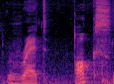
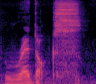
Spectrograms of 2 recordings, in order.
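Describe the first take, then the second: First: "red ox" said as two separate words; split pronunciation. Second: "redox" run together as one word, re-dox; joined pronunciation. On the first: Teacher showing students how not to say it, split "red ox". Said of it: "the way you pronounce it is not". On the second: Teacher showing the proper way, "redox" as one word. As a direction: join it up as "redox", the d starting "dox". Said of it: "you pronounce it as redox". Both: Shown as a demonstration.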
